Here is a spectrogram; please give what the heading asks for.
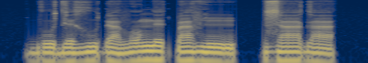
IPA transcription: b oː˨ d ɛ˨ ɣ u˦˨ ɗ a˨ β ɔ˦ ŋ ɛ˨ k͡p a˦ v ũ˨ | z aː˦ ɡ a˨

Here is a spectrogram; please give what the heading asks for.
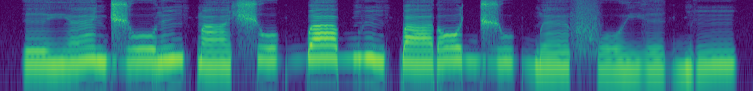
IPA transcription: e˨ j ɛ̃˨˦ d͡ʒ o˧ ɾ ĩ˧ k͡p ã˨ ʃ o˧ ɡ͡b a˦ b ĩ˦˨ k͡p a˧ ɾ ɔ˦ d͡ʒ u˧ ɡ͡b ɛ̃˨ f o˨ j e˨ ɡ͡b ĩ˨˦

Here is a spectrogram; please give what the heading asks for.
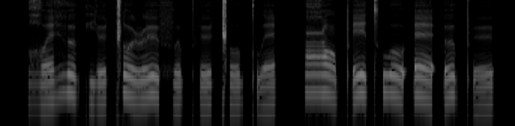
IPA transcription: ʁʷ ɛ˩˧ ɦ ɵ˥˨ k j ø˩˧ ǁ o˥˨ ɭ ø˧˥˧ f ɵ˩˧ pʰ ø˩˧ ǁ o˩˧ kʷʼ ɛ˩˧ | ʕ ɔ˥˨ pʼ e˧˥˧ tʰ w o˥˨ ʔ ɛ˥˨ ʔ ɵ˧˥˧ pʼ ø˩˧

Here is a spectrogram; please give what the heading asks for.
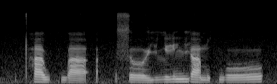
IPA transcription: pʰ a˧ w k w a˨˩ ʔ | s ɤː˩˦ j l i˦˥ n j a˧ m k w oː˦˥

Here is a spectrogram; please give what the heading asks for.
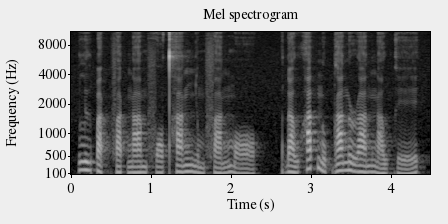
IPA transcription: l ɨ˧˥ ɓ a˨˩ k̚ f a˨˩ k̚ ŋ aː˨˩ m f ɔ˨˩˦ t̪ʰ a˧˥ ŋ ɲ ə˨˩˨ m f a˨˩˦ ŋ m ɔ˨˩ | ɗ a˨˩ w h a˦˥ t̚ n o˨˩ p̚ ɣ a˧ n ɹ a˧ n ŋ a˨˩ w k e˨˩˦

